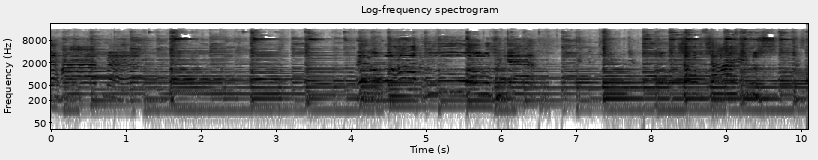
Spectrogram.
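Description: Acoustic guitar strummed and picked steadily in a live solo performance, an instrumental stretch of the song.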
